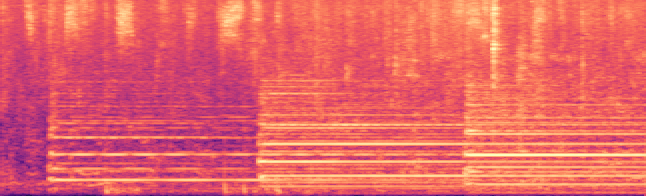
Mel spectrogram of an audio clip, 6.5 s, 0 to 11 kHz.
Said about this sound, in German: Der Gong im Casablanca ist auch so ein kinonostalgisches Detail. Es ist ein etwa 100 Jahre altes Gerät mit drei Tasten, bei dem man per Hand jede einzelne Taste drücken muss.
